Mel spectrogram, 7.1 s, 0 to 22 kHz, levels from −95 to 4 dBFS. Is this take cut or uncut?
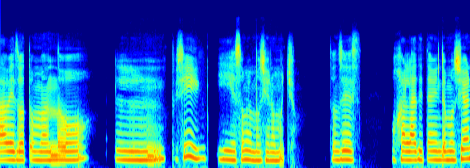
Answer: cut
